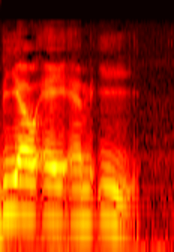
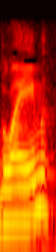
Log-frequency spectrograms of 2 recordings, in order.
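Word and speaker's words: Blame!: i i pronounce it blam that's the way it's supposed to be pronounced but actually spelled b-l-a-m-e exclamation point so it's spelled blame but it's pronounced blam in japan the author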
